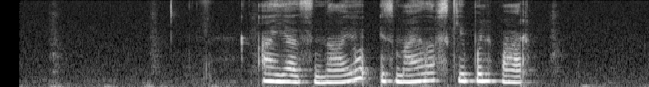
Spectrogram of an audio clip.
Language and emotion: Russian, neutral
